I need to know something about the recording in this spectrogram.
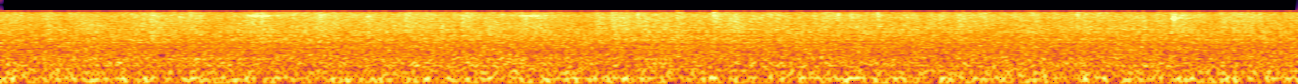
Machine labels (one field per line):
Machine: fan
